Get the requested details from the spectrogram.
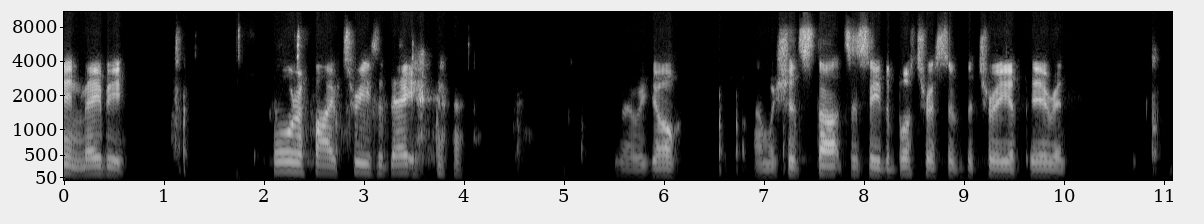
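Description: A young man talks casually and closely through an online call.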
